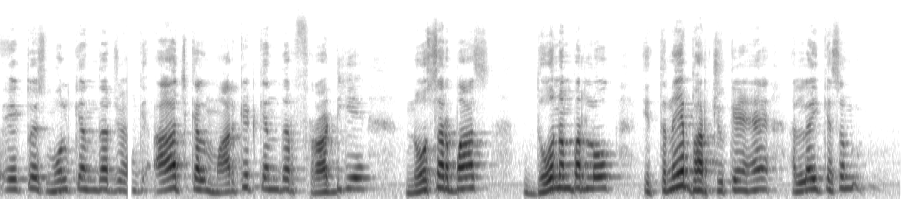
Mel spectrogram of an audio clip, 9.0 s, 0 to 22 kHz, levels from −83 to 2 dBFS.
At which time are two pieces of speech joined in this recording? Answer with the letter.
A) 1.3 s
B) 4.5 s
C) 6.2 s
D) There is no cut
A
